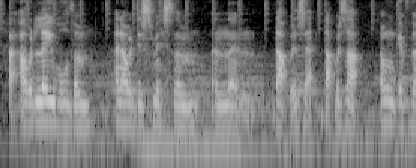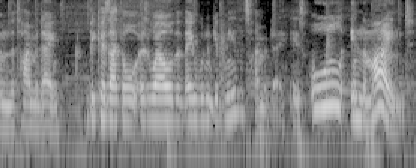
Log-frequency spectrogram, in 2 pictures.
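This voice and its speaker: Low, nasal-sounding woman with a cold, candid and self-critical, soft music underneath. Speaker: vlogger. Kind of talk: reflective personal monologue.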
